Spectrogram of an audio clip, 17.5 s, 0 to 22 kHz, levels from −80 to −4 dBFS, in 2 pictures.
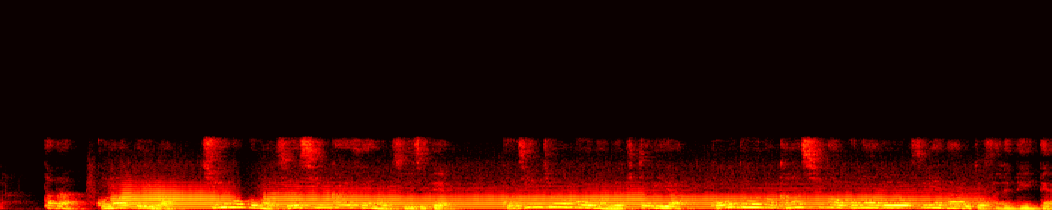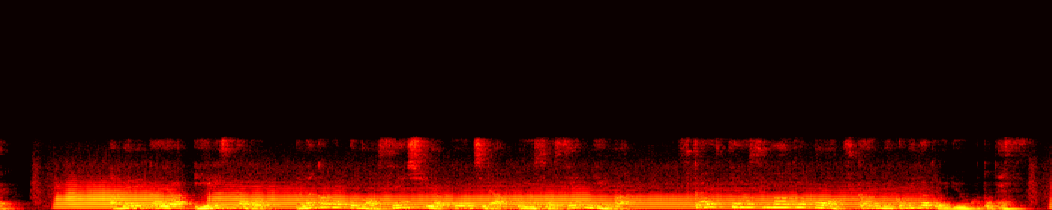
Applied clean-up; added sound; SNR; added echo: none; Trumpet; 5 dB; reverberation time 0.7 s.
